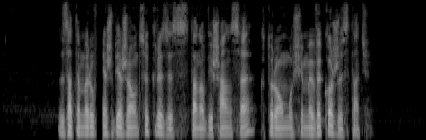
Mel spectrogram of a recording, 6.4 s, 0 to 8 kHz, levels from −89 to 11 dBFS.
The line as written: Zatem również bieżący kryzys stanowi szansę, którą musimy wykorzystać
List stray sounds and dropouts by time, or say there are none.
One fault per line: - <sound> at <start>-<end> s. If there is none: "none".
- dropout at 1.4-1.5 s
